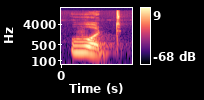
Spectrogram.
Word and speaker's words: would: vowel sound here again l is silent we never say volt it is wood and o and u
